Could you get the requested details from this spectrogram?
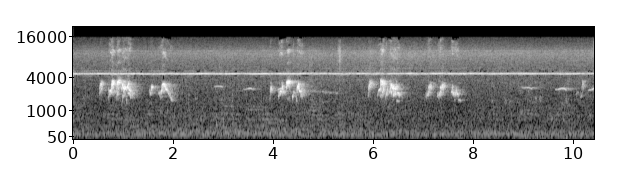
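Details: Red-whiskered bulbul used as a decoy bird in a trapping session in Vietnam, giving fighting song: short bursts of bright chattering warbled phrases, about four groups over ten seconds, with a steady high electrical whine and faint background chirps.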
